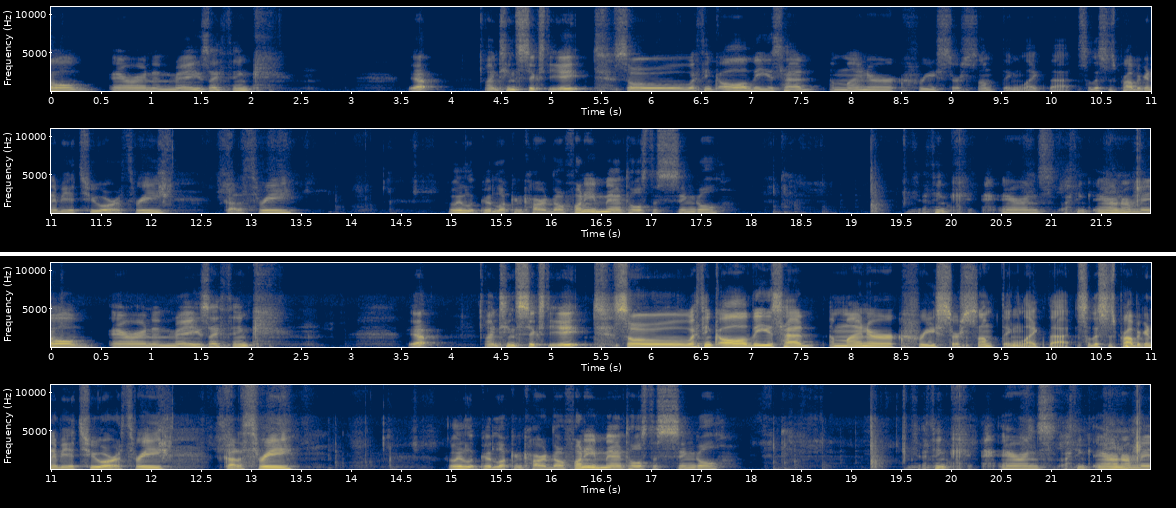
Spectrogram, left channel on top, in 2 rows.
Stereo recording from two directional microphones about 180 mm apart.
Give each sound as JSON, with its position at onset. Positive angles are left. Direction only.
{"t": 0.0, "sound": "speech", "side_deg": -10}
{"t": 3.6, "sound": "speech", "side_deg": -10}
{"t": 11.0, "sound": "speech", "side_deg": -15}
{"t": 12.7, "sound": "speech", "side_deg": -40}
{"t": 14.9, "sound": "speech", "side_deg": -10}
{"t": 19.6, "sound": "speech", "side_deg": -15}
